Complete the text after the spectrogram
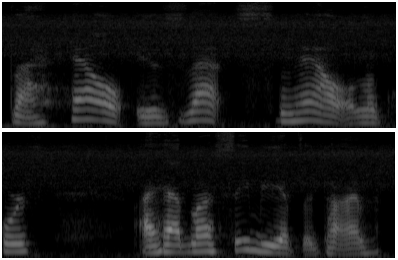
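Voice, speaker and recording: A woman's animated, lively-sounding voice with a Southern US accent and bouncy intonation. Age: 70s. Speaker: vlogger. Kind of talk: casual chat. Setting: at home.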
